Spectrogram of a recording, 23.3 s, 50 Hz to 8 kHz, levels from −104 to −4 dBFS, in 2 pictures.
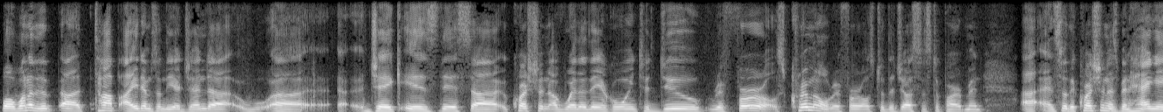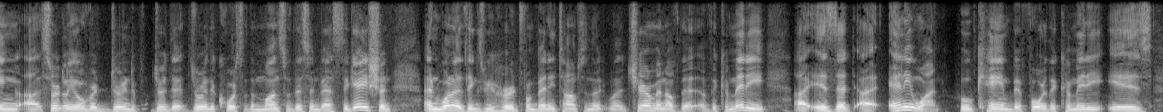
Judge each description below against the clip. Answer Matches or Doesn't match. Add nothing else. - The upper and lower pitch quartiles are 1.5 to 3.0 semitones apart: Matches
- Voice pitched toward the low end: Doesn't match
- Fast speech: Matches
